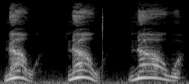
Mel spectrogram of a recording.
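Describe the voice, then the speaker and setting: A woman voicing a small, frenzied, malevolent male hunting dog in a storybook, howling shrilly in short repeated shouts. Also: sits high, sing-song, very slow, slightly rough, voice pushed up, full character voice.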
